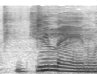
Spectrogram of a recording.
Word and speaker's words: Ghislaine: So it's French. It is Ghislaine. Ghislaine with a hard G. I think if you were really trying to speak it in French, it would be Ghislaine, but I think just saying Ghislaine for our purposes is fine.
